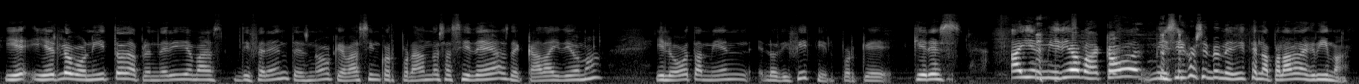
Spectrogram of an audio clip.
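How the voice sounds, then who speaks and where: A middle-aged woman from Spain with a Spanish accent, a language teacher talking in a relaxed group chat, reflective and often checking in with "¿no?". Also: fairly high pitch, normal speed, dry recording. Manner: reflective, frequent "¿no?" and "ujú". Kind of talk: casual panel chat.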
